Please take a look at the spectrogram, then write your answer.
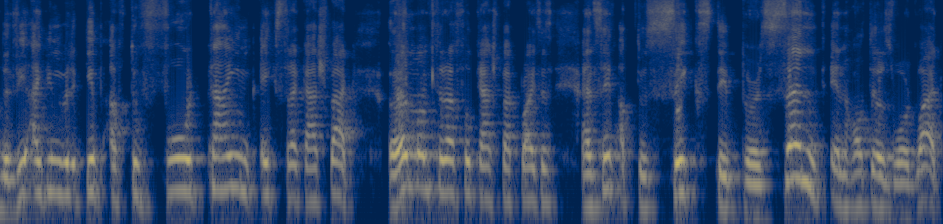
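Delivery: key phrases like "four times" and "sixty percent" lifted and stretched; emphatic, fluctuating tone. Shown as a demonstration. Coach demonstrating emphasis on important points, fluctuating tone. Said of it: "you need to emphasize For example".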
